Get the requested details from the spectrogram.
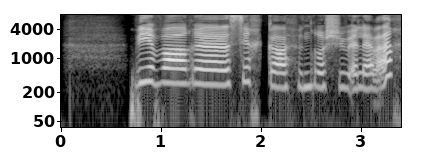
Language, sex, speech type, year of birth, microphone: Norwegian, female, spontaneous, 1991, Sennheiser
